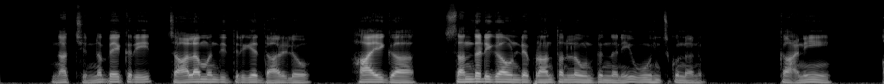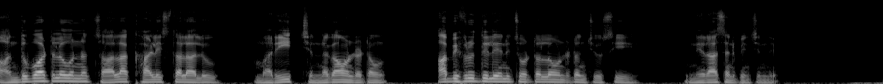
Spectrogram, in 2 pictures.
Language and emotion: Telugu, sad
